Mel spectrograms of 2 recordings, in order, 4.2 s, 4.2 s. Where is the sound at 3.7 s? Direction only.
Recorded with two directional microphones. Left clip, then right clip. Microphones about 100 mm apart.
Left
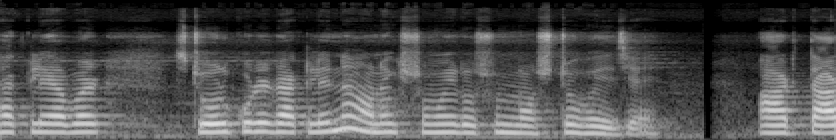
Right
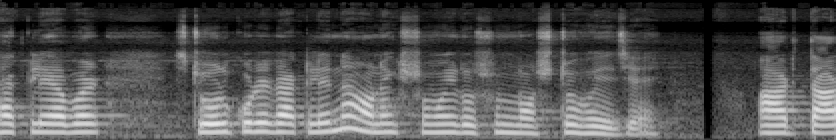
50° right (ahead or behind).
